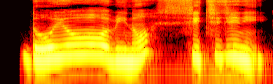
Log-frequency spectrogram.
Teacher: Só toma cuidado aqui no yo, né, de doyoubi, que é longo.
